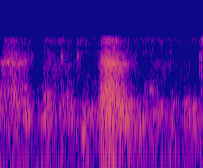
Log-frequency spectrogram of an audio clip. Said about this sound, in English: Hello? One moment. I'm just getting heavy breathing on the phone and I need someone to talk to me, so please send both.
